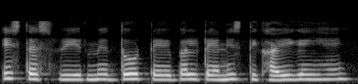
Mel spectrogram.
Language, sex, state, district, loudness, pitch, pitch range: Hindi, female, Uttar Pradesh, Lucknow, -16 LUFS, 235 Hz, 220-240 Hz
